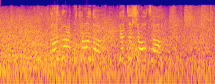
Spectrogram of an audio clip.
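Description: A young woman shouts urgently.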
